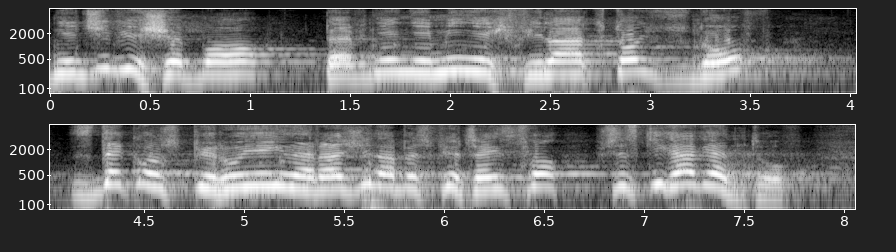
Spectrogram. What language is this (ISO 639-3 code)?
pol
